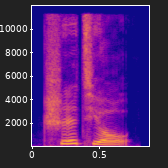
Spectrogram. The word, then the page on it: 持久: chí jiǔ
